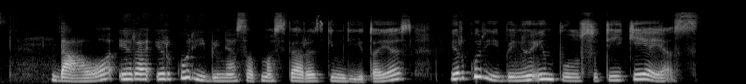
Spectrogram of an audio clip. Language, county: Lithuanian, Vilnius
